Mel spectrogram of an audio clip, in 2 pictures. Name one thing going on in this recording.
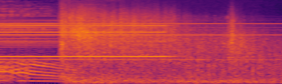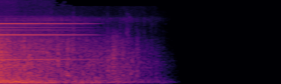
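A huge explosion booms and its deep rumble slowly fades away.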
